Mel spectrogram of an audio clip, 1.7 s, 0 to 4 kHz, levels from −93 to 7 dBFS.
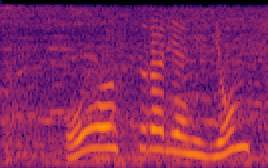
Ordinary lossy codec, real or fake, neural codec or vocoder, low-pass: none; real; none; 3.6 kHz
